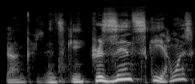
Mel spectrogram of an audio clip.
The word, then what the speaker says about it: Krasinski: I can never pronounce his last name. John Krasinski. I want to call him Kraviatsik, like Chantel for some reason.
